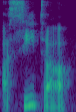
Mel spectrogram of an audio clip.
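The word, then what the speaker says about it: עָשִׂיתָ: starts with a verb asita again with the accent on that second to last syllable because the verb has an affixed subject marker of a tav plus a comments ending in a vowel so not strong enough to draw the accent to itself the subject marker is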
